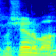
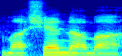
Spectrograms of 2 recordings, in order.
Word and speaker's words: Machinima: I'm telling you how to pronounce it. It's Machinima.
